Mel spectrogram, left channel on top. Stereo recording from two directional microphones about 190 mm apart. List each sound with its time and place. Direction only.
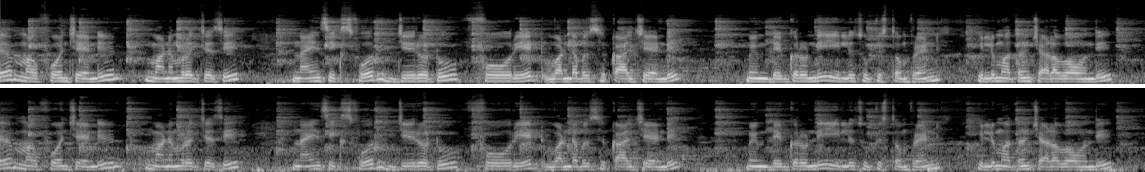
0.0 s speech: 20° left (ahead or behind)
3.2 s speech: 20° left (ahead or behind)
